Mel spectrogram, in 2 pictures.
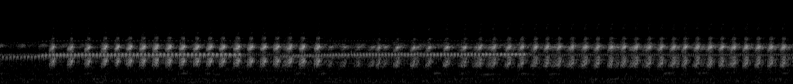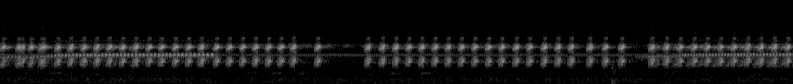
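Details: April night at a pond in North-East Italy with singing tree frogs: long, dense series of rapid rasping croaks, nearly four a second, with brief pauses, over the steady high trill of mole crickets.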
